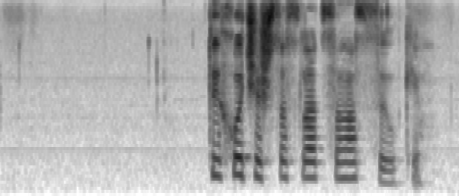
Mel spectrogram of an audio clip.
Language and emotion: Russian, neutral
